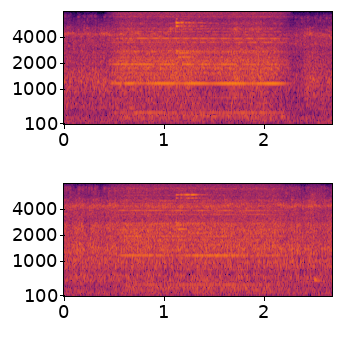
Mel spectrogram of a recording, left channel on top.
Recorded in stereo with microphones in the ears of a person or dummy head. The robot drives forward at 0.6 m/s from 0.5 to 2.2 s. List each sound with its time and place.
1.1 s a clink: 40° left (ahead or behind), 2.5 m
